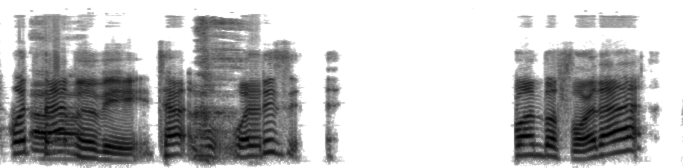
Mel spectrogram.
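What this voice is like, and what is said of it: Mock clueless moviegoer voice. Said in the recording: “that was my impersonation of the ignorant moviegoer”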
